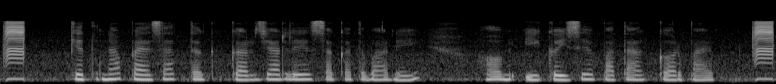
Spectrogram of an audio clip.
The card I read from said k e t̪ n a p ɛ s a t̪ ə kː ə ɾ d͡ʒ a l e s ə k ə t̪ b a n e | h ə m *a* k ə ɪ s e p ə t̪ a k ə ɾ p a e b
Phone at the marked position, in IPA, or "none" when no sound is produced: i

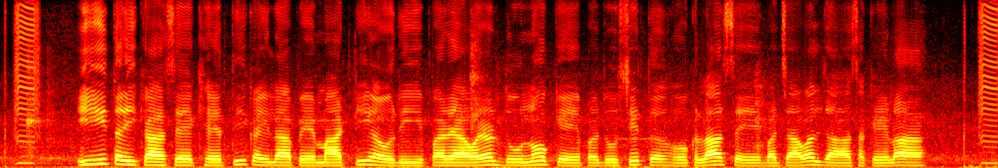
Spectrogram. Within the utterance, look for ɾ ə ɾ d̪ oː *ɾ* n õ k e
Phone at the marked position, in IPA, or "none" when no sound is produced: none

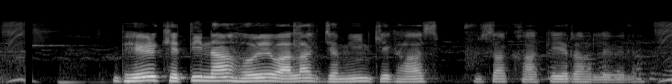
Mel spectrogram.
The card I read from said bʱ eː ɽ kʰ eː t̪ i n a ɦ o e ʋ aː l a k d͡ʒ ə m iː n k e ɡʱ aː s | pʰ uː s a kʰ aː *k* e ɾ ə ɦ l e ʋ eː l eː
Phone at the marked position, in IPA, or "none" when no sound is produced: k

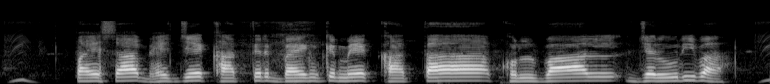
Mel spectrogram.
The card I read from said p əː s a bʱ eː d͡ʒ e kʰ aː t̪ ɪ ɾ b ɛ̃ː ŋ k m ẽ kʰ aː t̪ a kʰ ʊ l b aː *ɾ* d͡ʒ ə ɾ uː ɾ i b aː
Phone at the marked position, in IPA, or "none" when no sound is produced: l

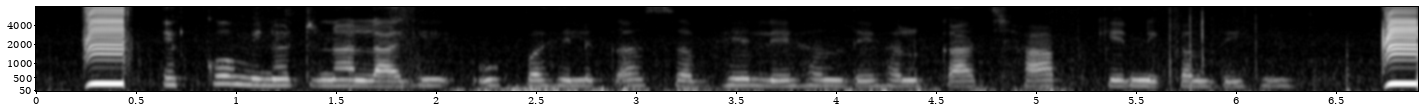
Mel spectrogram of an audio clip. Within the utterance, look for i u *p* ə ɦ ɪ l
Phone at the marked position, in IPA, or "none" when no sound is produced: p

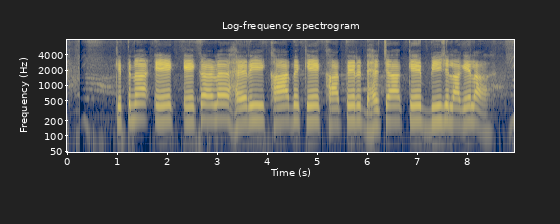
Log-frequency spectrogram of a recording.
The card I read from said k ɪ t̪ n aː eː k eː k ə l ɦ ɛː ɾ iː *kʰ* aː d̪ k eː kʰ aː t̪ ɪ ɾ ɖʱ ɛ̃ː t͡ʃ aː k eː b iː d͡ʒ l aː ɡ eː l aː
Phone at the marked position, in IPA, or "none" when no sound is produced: kʰ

